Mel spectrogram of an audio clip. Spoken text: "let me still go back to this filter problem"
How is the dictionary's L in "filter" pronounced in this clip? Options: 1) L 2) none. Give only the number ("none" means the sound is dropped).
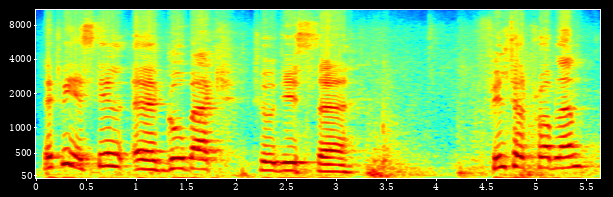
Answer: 1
